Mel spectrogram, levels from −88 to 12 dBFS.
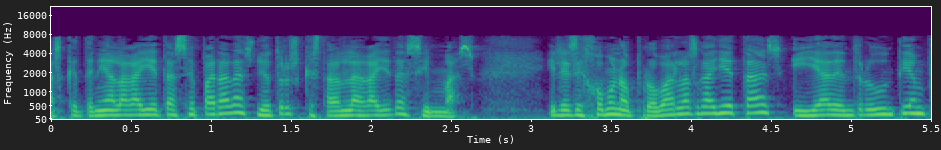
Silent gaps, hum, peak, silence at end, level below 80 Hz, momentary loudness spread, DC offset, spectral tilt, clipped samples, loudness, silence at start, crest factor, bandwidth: none; none; -2 dBFS; 0 s; -34 dBFS; 4 LU; under 0.1%; -5.5 dB/octave; under 0.1%; -15 LUFS; 0 s; 12 dB; 8 kHz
